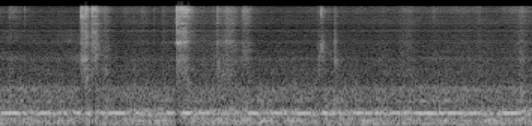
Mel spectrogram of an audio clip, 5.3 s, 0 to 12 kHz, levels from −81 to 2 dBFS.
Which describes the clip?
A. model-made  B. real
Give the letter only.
A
